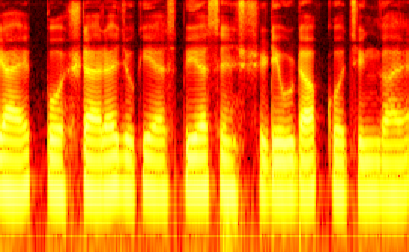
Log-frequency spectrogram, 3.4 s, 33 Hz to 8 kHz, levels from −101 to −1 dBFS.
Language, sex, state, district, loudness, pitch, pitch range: Hindi, male, Uttar Pradesh, Muzaffarnagar, -17 LUFS, 120 Hz, 120-125 Hz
